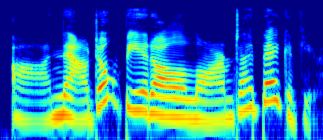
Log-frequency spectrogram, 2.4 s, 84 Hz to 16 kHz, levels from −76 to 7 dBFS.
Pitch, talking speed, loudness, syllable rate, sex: 225 Hz, 270 wpm, -17 LUFS, 5.9 syllables/s, female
